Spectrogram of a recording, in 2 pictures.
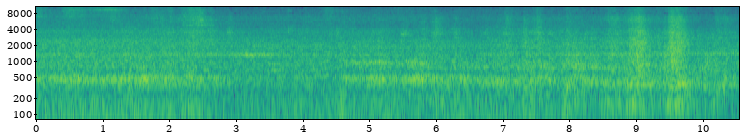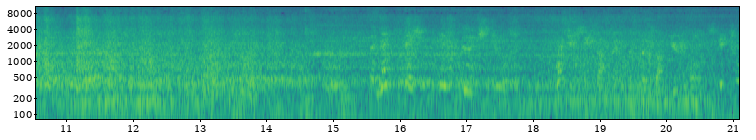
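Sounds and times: train rumble in tunnel: 0:00.0 - 0:21.0.

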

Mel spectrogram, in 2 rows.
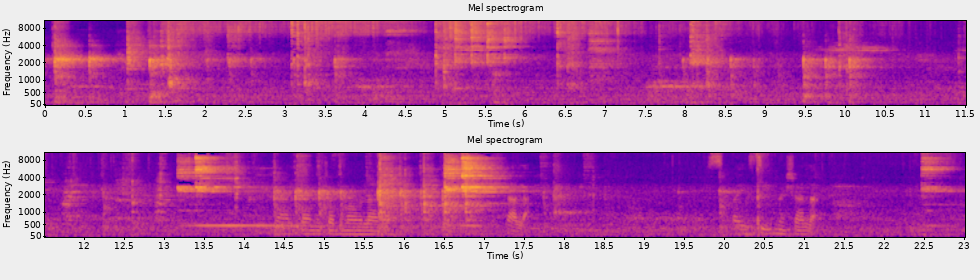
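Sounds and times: ladle tapping on griddle: 0:00.1 - 0:10.8
oil hissing on griddle: 0:01.5 - 0:13.2.

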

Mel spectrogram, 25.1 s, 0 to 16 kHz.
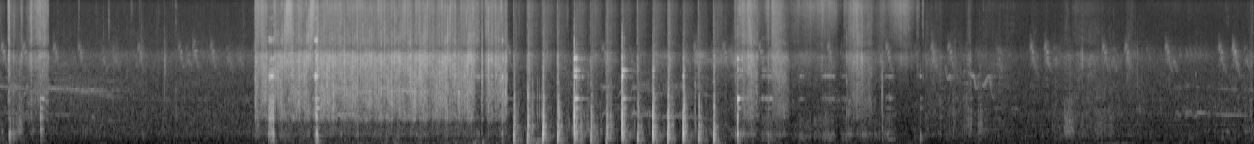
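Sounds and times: dry rustling of herbs: 0:00.0 - 0:01.1, 0:05.1 - 0:19.8
pestle pounding in stone mortar: 0:05.1 - 0:15.7.

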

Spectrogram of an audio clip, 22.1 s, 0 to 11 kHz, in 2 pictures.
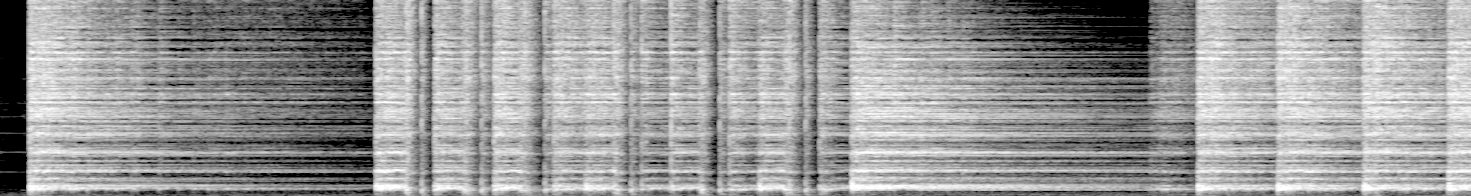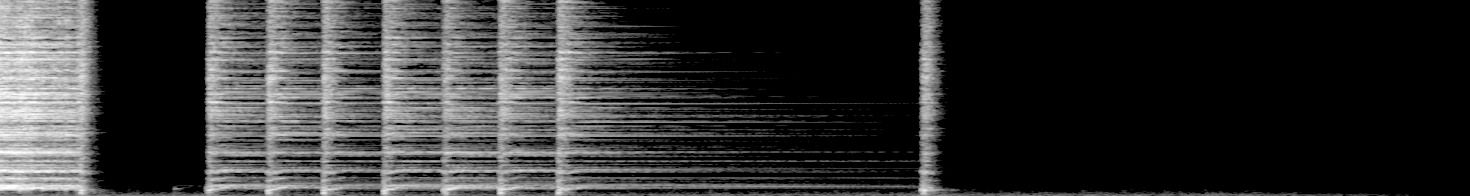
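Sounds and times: hi-hats struck open: 0:00.2 - 0:07.2, 0:17.9 - 0:18.2.

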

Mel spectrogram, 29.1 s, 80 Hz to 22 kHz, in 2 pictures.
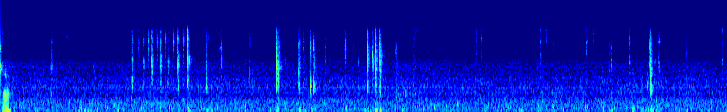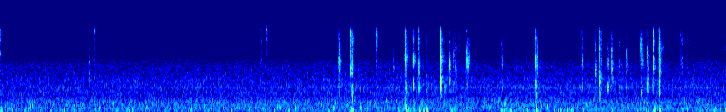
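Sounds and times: faint keyboard typing: 0:00.9 - 0:08.5, 0:09.1 - 0:09.8, 0:10.7 - 0:14.8, 0:16.1 - 0:16.7, 0:19.6 - 0:20.1, 0:21.0 - 0:29.0.

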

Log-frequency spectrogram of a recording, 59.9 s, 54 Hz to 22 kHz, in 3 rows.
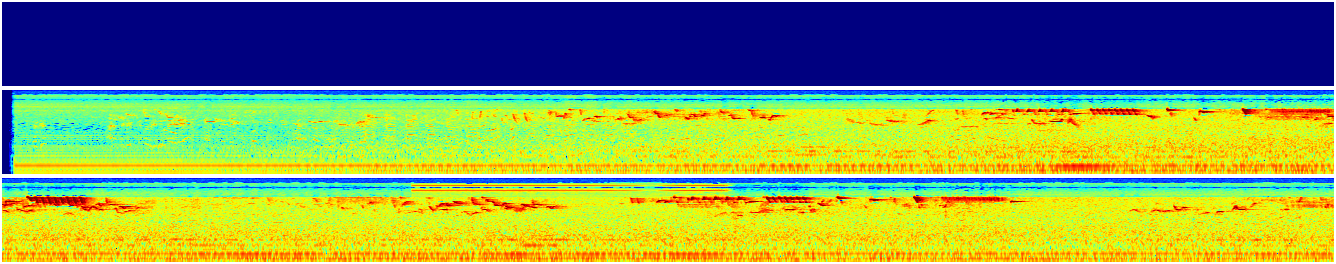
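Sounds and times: faint outdoor background noise: 0:20.2 - 0:59.9
small birds chirping and trilling: 0:21.6 - 0:59.9.

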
